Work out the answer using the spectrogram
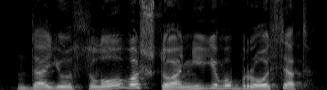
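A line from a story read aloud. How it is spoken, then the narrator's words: Exclaiming. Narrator (Russian): воскликнул Финиас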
